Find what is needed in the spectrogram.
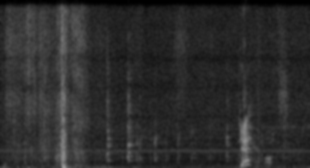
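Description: A single heavy thud about a second in as a shoulder throw (ippon seoi nage) drives a heavy grappling dummy, with the thrower on top of it, onto grass.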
